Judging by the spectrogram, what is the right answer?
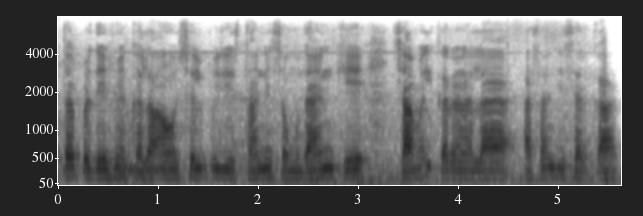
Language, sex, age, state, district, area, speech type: Sindhi, female, 60+, Uttar Pradesh, Lucknow, urban, spontaneous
